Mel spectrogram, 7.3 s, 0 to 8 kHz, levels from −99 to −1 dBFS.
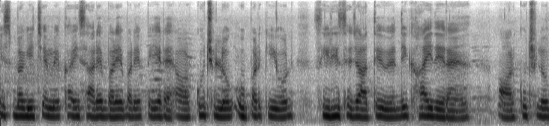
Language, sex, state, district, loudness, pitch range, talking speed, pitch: Hindi, male, Uttarakhand, Tehri Garhwal, -14 LUFS, 145-160 Hz, 220 wpm, 150 Hz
